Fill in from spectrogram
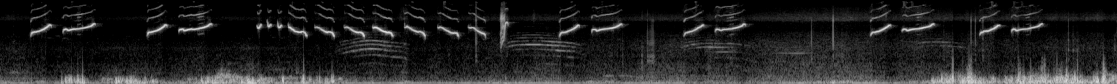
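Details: Ruby-cheeked sunbird from Indonesia in full song: high, thin upslurred whistles delivered in quick pairs and short bursts, with a few lower buzzy notes in the middle, over low rustling and thumping noise.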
